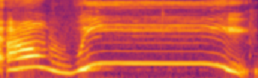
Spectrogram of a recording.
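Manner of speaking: high-pitched drawn-out "wee"; giddy, sky-high whoop; excited squeal. Pretend. Hyped greeting as story time starts.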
